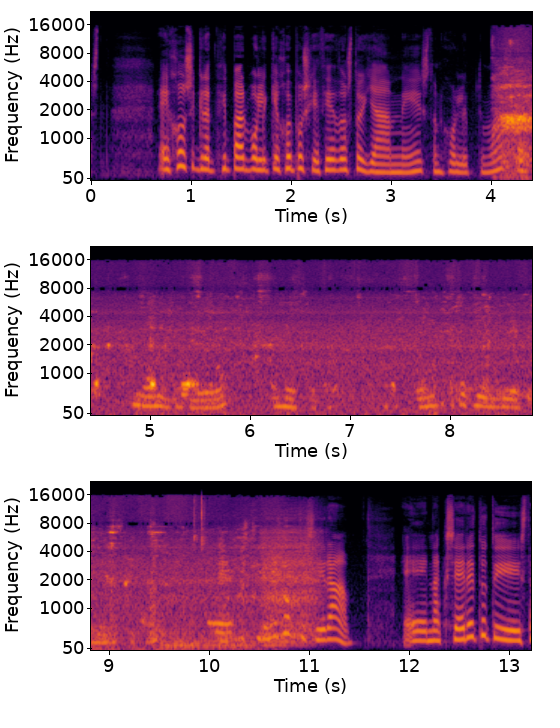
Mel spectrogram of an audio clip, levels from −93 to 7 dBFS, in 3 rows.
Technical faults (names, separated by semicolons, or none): echo leak; speech suppressed in double talk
